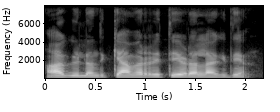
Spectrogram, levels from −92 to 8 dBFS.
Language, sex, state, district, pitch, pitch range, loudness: Kannada, male, Karnataka, Koppal, 145 Hz, 135-150 Hz, -18 LUFS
